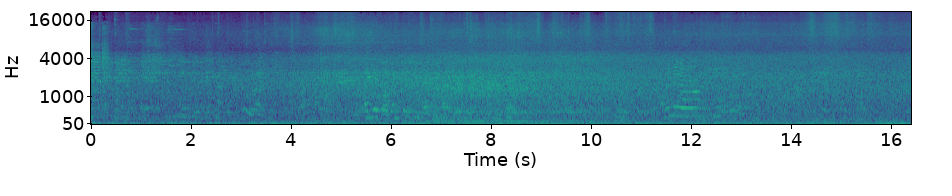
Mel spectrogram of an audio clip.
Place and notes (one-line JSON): {"title": "Songjiang Rd., Zhongshan Dist. - walking on the Road", "date": "2014-01-20 16:08:00", "description": "Walking in the small streets, Traffic Sound, Various shops voices, Binaural recordings, Zoom H4n+ Soundman OKM II", "latitude": "25.06", "longitude": "121.53", "timezone": "Asia/Taipei"}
